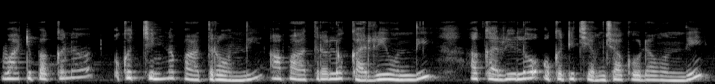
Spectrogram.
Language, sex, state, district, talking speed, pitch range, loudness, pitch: Telugu, female, Telangana, Hyderabad, 140 wpm, 220-280 Hz, -15 LUFS, 255 Hz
